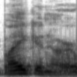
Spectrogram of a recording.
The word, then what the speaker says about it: Baikonur: You also mentioned that you got lost in a place, if I pronounced it right, Baikonur? Baikonur.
